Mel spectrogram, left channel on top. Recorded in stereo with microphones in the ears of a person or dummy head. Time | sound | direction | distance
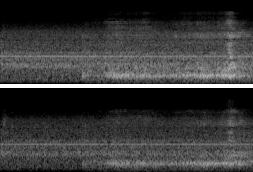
0.8 | keys jangling | 35° left (ahead or behind) | 2 m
